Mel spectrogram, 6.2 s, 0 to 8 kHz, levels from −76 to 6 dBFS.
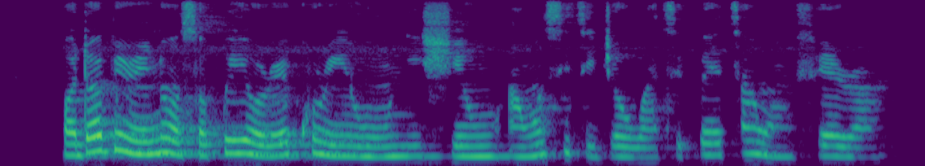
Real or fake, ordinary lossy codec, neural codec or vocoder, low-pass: real; none; none; none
